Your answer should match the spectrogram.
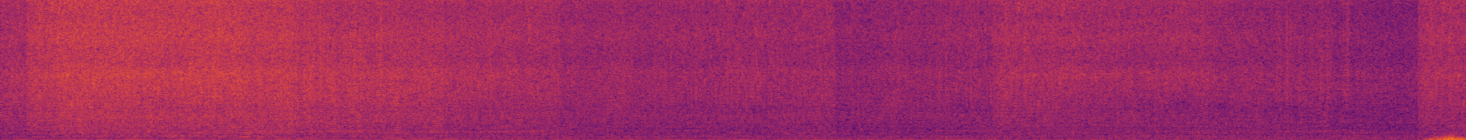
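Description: Steady hiss-like background noise with a faint low hum underneath and no distinct events.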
